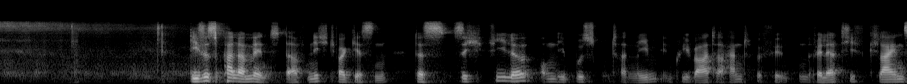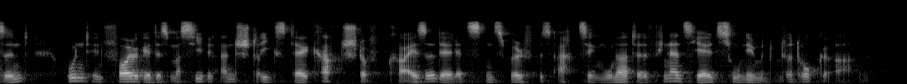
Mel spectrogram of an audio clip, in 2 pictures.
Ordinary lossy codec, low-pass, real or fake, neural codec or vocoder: none; none; fake; codec, 16 kHz, 0.8 kbps, ZipCodec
